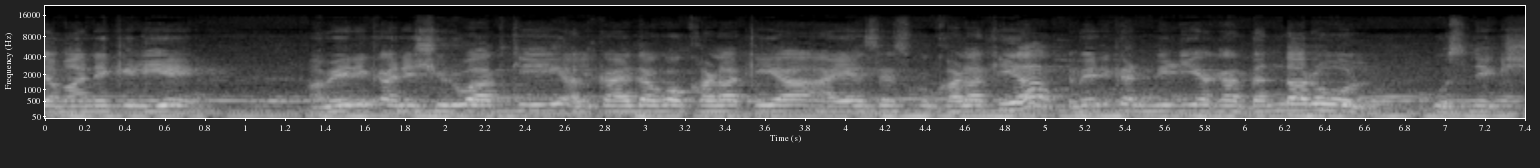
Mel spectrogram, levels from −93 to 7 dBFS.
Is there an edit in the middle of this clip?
yes; 1 cut; at 5.1 s

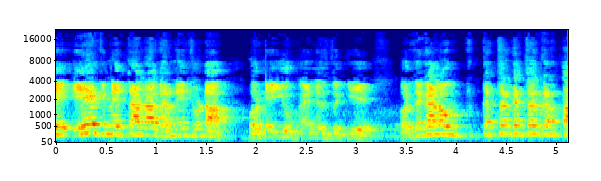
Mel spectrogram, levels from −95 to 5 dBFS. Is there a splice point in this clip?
yes; 1 cut; at 2.1 s

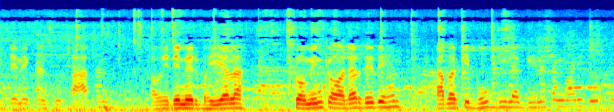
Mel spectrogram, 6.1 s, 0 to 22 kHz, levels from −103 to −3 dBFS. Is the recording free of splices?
yes; 0 cuts

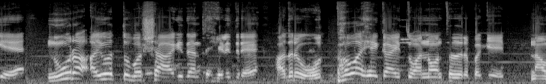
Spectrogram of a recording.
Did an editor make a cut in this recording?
no; 0 cuts

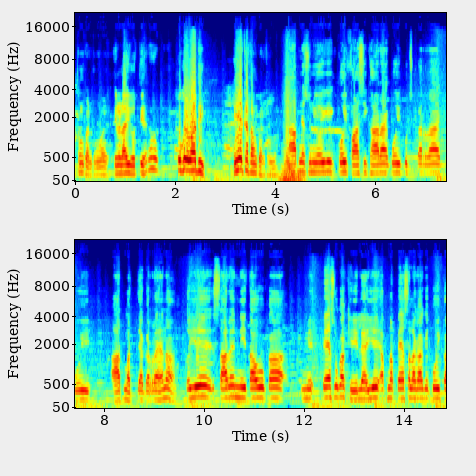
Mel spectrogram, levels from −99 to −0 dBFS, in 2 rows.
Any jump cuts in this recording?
yes; 1 cut; at 4.2 s

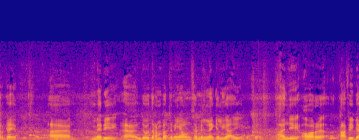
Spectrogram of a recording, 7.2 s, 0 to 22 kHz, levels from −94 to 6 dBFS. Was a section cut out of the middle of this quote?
no; 0 cuts

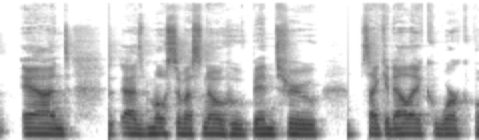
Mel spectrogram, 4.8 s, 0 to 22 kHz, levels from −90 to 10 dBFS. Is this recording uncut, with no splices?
no; 2 cuts; at 1.1 s, 3.5 s

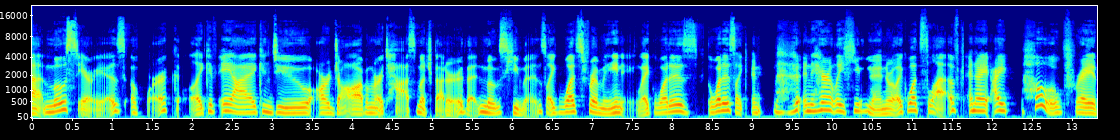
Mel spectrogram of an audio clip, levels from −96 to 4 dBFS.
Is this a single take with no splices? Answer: no; 3 cuts; at 1.9 s, 8.3 s, 11.6 s

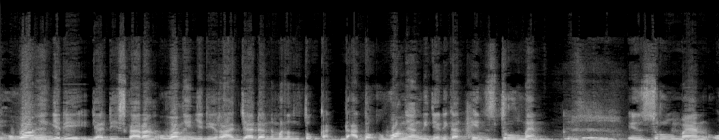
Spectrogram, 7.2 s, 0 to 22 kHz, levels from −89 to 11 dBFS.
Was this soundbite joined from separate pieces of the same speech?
no; 0 cuts

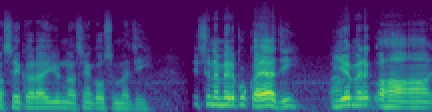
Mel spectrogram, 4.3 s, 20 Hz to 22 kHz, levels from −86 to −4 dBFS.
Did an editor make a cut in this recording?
yes; 1 cut; at 2.0 s

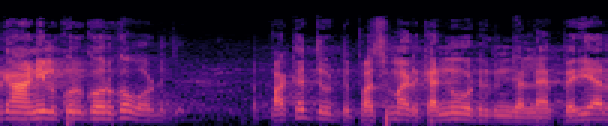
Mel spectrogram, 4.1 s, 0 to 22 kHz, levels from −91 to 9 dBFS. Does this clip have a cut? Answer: yes; 1 cut; at 1.7 s

